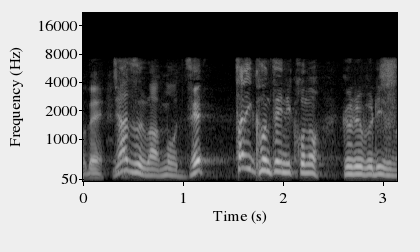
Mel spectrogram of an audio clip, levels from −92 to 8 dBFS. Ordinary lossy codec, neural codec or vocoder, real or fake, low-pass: none; none; real; 7.2 kHz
